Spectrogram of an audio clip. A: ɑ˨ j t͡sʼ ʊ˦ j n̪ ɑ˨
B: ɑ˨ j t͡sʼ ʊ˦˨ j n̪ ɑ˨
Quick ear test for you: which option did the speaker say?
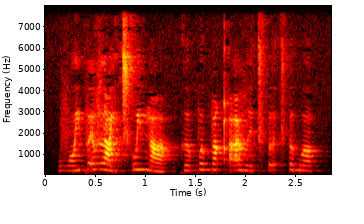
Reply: A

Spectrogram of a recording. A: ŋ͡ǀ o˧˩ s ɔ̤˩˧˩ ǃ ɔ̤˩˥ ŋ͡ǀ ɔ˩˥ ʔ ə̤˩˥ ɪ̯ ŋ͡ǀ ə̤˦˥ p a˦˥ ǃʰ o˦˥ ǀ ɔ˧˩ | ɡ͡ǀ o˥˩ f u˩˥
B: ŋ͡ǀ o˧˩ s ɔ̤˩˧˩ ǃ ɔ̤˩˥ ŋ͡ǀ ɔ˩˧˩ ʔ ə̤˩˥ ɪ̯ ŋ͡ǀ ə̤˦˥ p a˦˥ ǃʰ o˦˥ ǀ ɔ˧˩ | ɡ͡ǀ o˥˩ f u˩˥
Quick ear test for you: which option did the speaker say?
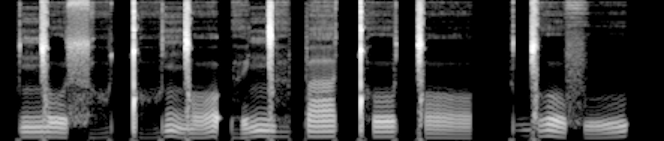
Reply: A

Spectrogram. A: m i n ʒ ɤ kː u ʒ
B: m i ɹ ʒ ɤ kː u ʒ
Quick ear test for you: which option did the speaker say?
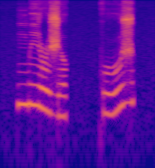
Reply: B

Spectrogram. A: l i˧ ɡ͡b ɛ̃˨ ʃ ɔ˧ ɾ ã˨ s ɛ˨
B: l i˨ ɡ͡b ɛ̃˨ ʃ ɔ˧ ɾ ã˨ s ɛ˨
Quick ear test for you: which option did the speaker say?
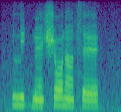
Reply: A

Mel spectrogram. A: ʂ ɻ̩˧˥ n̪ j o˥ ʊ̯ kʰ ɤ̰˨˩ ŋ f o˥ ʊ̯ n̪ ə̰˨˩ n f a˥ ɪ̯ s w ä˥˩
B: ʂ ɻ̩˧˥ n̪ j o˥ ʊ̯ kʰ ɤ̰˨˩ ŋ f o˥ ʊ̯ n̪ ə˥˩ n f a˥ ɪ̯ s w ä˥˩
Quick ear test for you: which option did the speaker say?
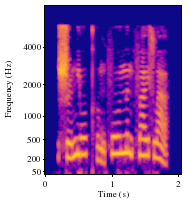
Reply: B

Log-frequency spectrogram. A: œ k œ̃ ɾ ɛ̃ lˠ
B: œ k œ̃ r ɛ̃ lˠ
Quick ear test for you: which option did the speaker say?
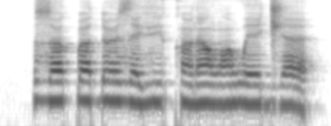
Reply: A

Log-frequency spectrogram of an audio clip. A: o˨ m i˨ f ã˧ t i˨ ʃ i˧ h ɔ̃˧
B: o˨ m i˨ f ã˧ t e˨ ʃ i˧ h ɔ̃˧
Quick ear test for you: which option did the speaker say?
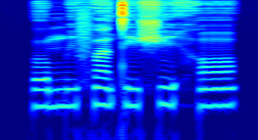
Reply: A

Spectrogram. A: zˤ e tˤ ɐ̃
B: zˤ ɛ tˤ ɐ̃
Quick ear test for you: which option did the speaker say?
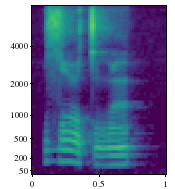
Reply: A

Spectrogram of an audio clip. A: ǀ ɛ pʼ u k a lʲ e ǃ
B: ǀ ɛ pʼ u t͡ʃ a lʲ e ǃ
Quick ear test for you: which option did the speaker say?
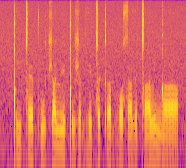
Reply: B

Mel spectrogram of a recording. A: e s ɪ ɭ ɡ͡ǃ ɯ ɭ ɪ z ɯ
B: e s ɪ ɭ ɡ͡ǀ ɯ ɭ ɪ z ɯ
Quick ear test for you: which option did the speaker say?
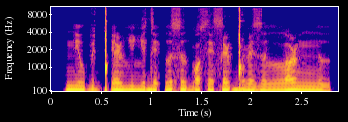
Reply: A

